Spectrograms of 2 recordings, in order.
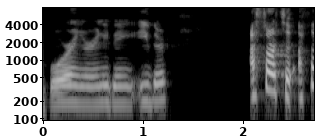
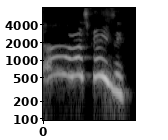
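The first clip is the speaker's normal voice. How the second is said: surprised quote; 4 dB quieter than usual. Retold or imitated. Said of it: "And I was like".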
